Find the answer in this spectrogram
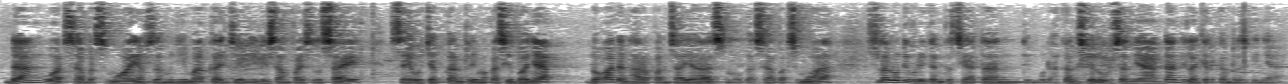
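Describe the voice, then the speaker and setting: A man reading a formal, prayerful scripted closing for a religious channel. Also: mid-range voice. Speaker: channel narrator. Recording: echoey room with faint noise.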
